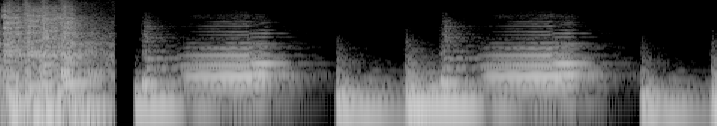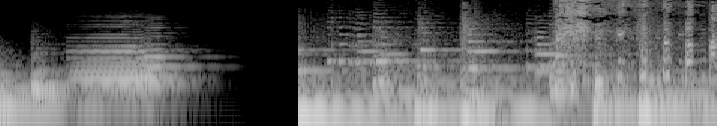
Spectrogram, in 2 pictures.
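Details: Dramatic bowed strings play short swelling phrases separated by silent gaps, then a fuller orchestral passage, with no animal voice.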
